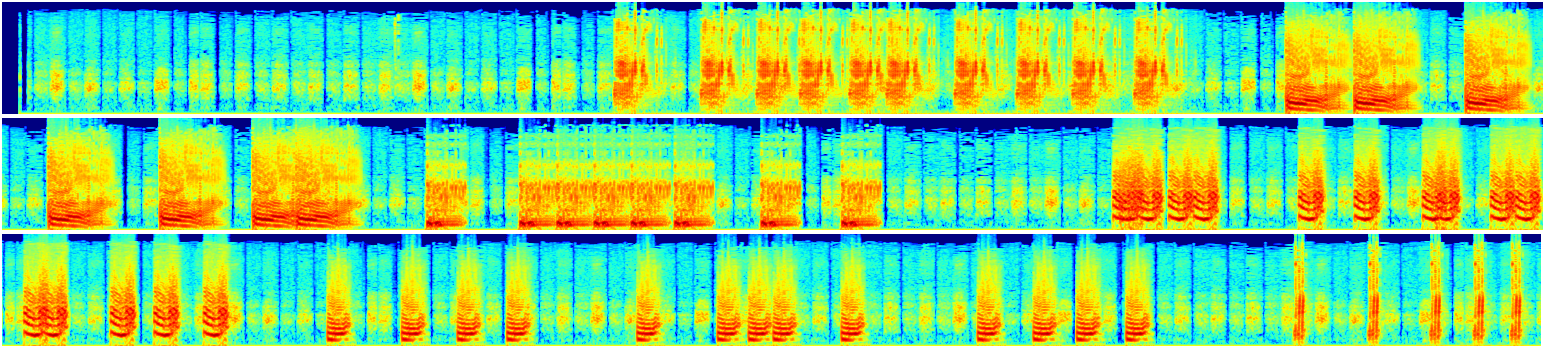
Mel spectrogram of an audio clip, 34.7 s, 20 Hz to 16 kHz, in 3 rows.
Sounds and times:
Dog: 0:00.2 - 0:34.6
Fart: 0:04.6 - 0:08.9, 0:09.6 - 0:18.2, 0:21.3 - 0:24.8, 0:25.6 - 0:27.1, 0:27.9 - 0:29.6, 0:30.4 - 0:31.8.

